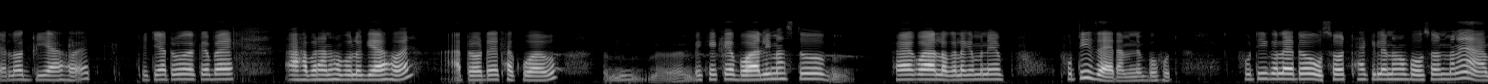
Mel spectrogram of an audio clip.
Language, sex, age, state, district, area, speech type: Assamese, female, 30-45, Assam, Dhemaji, urban, spontaneous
